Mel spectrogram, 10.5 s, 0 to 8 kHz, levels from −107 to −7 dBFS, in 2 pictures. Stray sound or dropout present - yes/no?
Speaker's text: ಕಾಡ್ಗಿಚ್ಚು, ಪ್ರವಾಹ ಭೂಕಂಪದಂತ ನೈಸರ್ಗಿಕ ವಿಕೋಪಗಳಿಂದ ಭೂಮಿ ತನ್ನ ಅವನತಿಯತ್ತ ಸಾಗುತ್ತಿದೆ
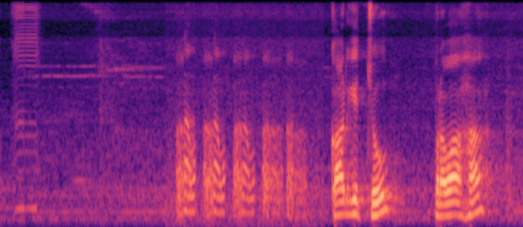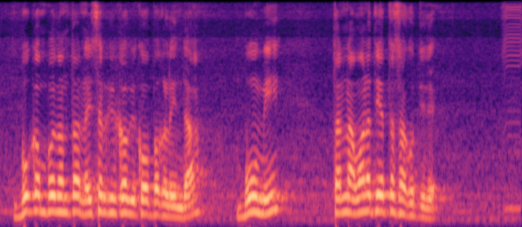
yes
